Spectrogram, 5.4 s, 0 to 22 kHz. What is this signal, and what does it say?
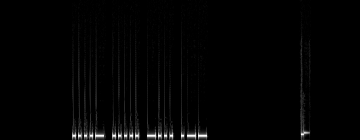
Morse code, heard as a keyed tone, about 27 wpm, 700 Hz. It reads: 45BW
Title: Four Challenging Letter-Number Combinations 28wpm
